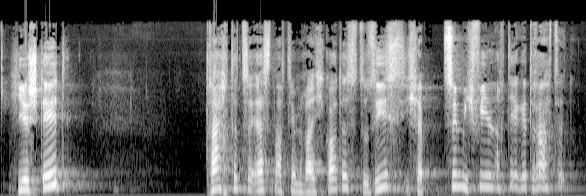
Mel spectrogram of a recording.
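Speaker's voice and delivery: high, loud pleading prayer voice; bold prayer. Retold or imitated. Corrie ten Boom reading God the Bible, high insistent prayer. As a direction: remind God of his promise, cheekily insistent.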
